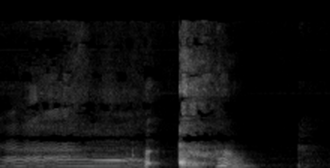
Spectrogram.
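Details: A drawn-out, cooing voiced sound, then one abrupt, harsh cough burst from an adult woman in a quiet room; a single cough.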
